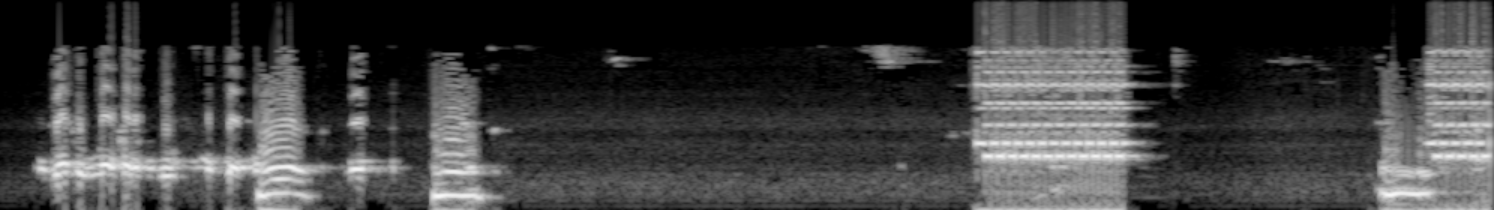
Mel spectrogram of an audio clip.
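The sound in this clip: An incoming call's telephone ring: one bright, steady electronic ringtone burst of about a second, loud and alone, following talk and coming before more speech.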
